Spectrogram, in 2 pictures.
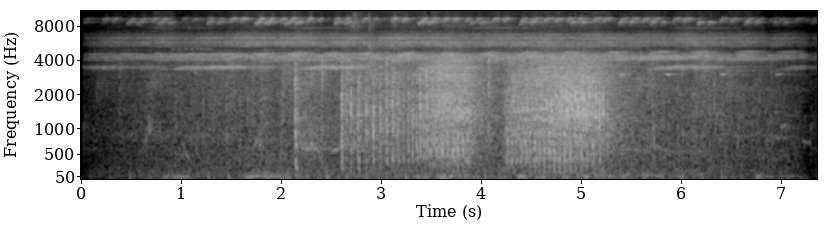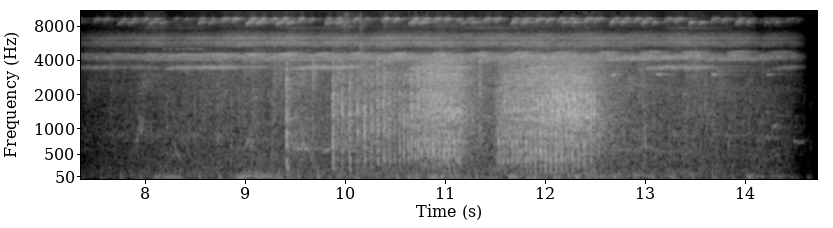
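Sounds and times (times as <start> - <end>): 
Pipile pipile display wing rattle: 1.6 - 6.5, 8.1 - 13.2.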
